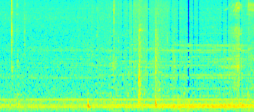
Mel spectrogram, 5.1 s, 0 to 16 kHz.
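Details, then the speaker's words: Hallicrafters S-120 four-tube shortwave receiver (1960–63) with selenium rectifier, before recap, on a dipole antenna: steady low buzzing hum under faint static while receiving band four; constant hum, recapping planned, cause not confirmed. "it is picking up on band four and it's picking up on the other shortwave stations but there is a hum so i do want to recap it let me see you might be able to hear the hum"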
